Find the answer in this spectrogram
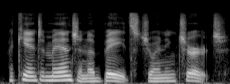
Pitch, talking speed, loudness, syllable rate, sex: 165 Hz, 180 wpm, -17 LUFS, 5.7 syllables/s, female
